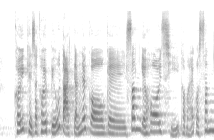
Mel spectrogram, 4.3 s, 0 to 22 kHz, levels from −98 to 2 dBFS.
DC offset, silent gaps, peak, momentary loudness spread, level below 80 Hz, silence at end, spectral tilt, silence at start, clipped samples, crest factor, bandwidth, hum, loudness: under 0.1%; none; -28 dBFS; 8 LU; under -90 dBFS; 0 s; -2.5 dB/octave; 0.3 s; under 0.1%; 22 dB; 16 kHz; none; -50 LUFS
